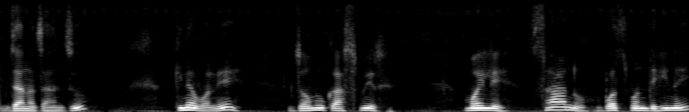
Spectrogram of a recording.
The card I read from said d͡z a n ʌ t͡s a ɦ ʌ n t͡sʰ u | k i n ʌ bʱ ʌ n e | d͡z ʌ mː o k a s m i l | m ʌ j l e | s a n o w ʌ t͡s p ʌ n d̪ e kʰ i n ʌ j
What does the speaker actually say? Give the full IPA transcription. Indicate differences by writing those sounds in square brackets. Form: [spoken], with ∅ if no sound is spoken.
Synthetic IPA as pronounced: d͡z a n ʌ t͡s a ɦ ʌ n t͡sʰ u | k i n ʌ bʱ ʌ n e | d͡z ʌ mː [u] k a s m i [r] | m ʌ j l e | s a n o [b] ʌ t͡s p ʌ n d̪ e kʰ i n ʌ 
